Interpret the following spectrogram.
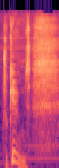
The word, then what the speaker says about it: dragoons: We had, during the English Civil War in our country, we had dragoons, I should say, pronounce it properly, dragoons. And it was D-R-A-G-O-O-N-S, that's dragoons.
